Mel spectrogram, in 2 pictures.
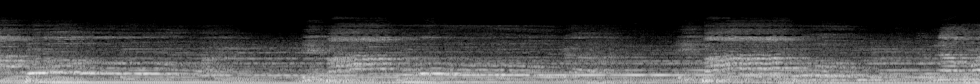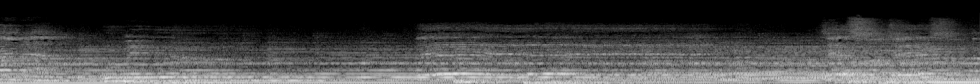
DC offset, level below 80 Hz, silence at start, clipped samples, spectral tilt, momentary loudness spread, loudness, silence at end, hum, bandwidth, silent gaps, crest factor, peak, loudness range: under 0.1%; -24 dBFS; 0 s; under 0.1%; -8.5 dB/octave; 6 LU; -15 LUFS; 0 s; none; 8.6 kHz; none; 12 dB; 0 dBFS; 2 LU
